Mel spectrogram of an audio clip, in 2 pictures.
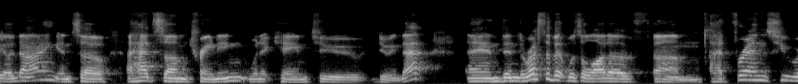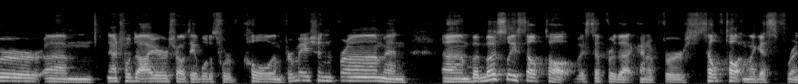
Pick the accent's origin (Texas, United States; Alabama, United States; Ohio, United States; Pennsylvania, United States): Alabama, United States; I'm from Alabama. I live in Alabama right now in Greensboro, Alabama, and I'm also from a separate city in Alabama.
